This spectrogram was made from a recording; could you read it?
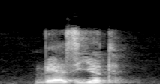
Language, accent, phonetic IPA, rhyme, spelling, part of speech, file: German, Austria, [vɛʁˈziːɐ̯t], -iːɐ̯t, versiert, adjective / verb, De-at-versiert.ogg
- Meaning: versed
